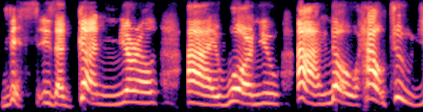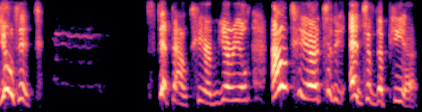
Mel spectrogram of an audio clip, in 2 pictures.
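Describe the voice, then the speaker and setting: A woman's voice: very high-pitched, very animated, moderate pace, few pauses, no echo, dull audio. A woman playing a gloating, sweetly cruel lady murderess in an old-time radio mystery, cooing mock sympathy at her victim. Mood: mock-sweet menace.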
